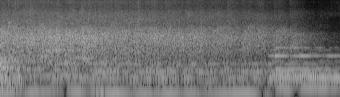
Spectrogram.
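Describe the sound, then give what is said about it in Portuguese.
A church audience applauding the Lord, a dense, steady wash of clapping that holds for several seconds, with a sustained low hum and soft held keyboard tones underneath. “E aconteceu isso, aplauda o Senhor.”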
